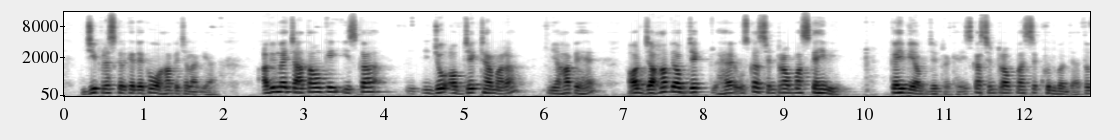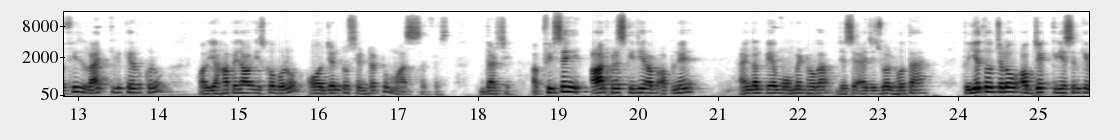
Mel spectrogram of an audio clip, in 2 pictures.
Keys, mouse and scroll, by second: 0.4 g, 3.1-4.1 right drag, 4.1 drag, 4.8 click, 5.5 g, 6.6-9.8 middle drag, 10.0 g, 13.2-19.6 right drag, 19.6 r.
